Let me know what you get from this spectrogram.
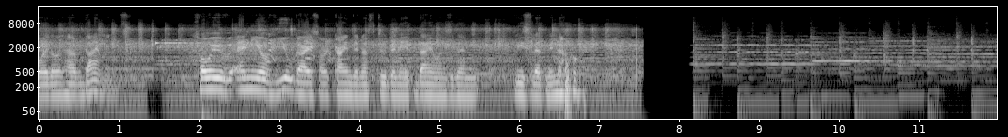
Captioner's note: chuckles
